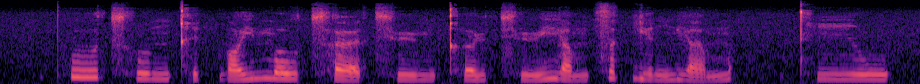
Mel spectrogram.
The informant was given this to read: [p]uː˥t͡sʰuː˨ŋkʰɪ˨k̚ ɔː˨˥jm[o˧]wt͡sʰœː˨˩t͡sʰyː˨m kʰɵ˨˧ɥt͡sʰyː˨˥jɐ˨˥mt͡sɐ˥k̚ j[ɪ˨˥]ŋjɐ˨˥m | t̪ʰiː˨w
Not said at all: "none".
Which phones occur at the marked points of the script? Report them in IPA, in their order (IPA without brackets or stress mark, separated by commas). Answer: pʰ, o˧, ɪ˨˧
